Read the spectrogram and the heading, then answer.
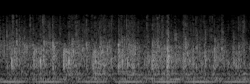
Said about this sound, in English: Give them a big hand clap as they come again.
